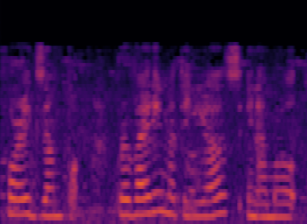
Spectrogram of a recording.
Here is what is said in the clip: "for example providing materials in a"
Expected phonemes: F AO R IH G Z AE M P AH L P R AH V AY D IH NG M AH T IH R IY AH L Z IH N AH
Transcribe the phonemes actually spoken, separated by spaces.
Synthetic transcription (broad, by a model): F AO R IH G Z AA M P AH L P R AH V AY D IH NG M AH T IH R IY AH L S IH N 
